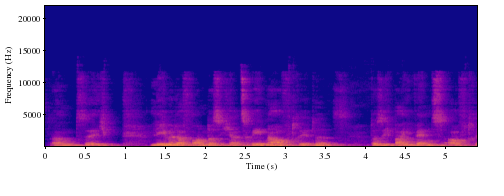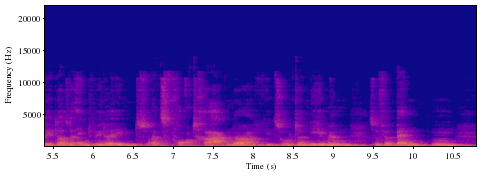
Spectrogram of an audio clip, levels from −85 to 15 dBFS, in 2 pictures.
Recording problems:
off-mic speech; far
room echo; slight; dies away in 0.6 s

